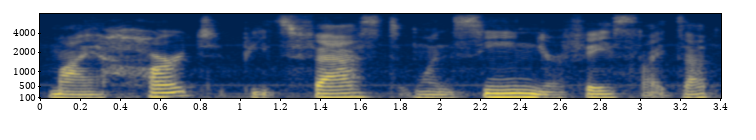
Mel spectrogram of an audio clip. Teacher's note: you're gonna find five of those feet the unstressed stressed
